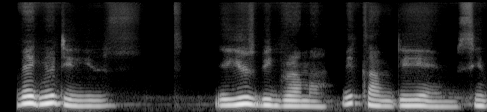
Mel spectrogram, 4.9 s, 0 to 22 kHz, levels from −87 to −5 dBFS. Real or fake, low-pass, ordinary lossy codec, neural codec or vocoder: fake; none; none; autoencoder, 48 kHz, 32 numbers a frame, DAC-VAE, trained on Japanese speech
